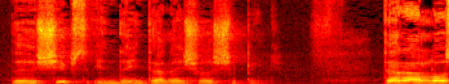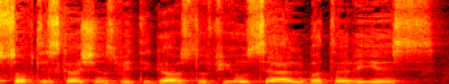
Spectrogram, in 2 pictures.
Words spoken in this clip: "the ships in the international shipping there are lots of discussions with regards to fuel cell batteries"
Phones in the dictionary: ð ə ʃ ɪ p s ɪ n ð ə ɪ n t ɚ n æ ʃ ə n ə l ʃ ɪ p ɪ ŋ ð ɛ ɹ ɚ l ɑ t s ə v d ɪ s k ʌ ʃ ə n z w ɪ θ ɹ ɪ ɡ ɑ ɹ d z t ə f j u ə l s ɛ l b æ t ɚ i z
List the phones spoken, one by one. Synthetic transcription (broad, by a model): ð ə ʃ ɪ p s ɪ n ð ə ɪ n t ɚ n æ ʃ ə n ə l ʃ ɪ p ɪ ŋ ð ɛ ɹ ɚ l ɑ t s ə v d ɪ s k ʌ ʃ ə n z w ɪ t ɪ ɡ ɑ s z t ə f j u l s ɛ l b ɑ t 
